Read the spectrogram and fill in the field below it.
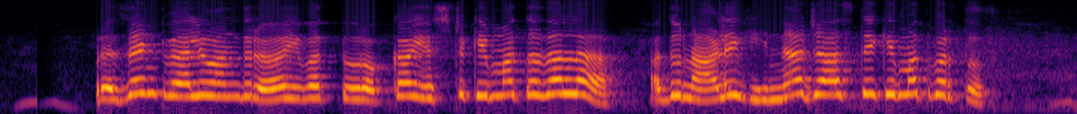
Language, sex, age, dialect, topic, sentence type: Kannada, female, 31-35, Northeastern, banking, statement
